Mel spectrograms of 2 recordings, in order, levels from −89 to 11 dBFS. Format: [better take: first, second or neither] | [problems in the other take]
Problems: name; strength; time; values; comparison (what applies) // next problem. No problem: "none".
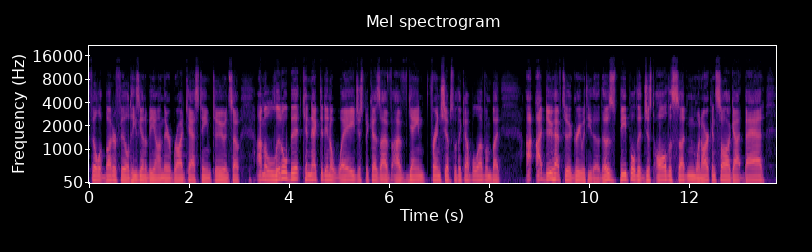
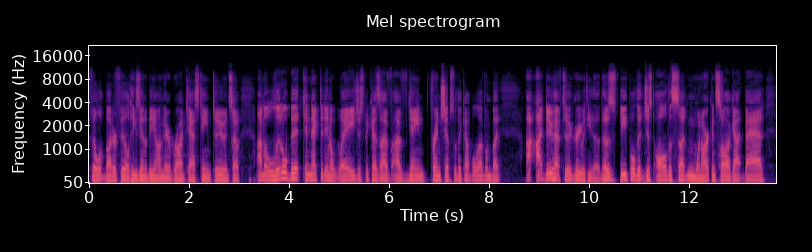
first | garbled, watery; slightly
